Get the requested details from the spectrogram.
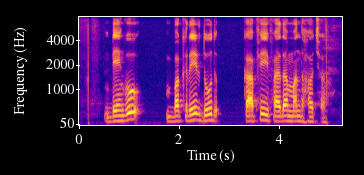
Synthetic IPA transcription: ɖẽːŋɡu | bəkɾiːɾd̪uːd̪ | kaːpʰifʰaːɪd̪amənd̪ɦət͡ʃʰə̰

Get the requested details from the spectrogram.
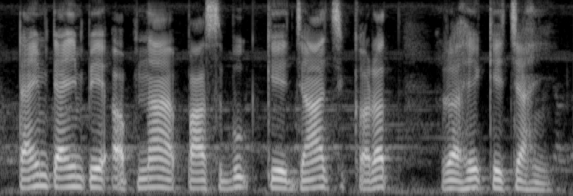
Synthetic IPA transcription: ʈaimʈaimpeʔə̰pnapasbukːed͡ʒãt͡ʃkəɾət̪̚ | ɾəɦeket͡ʃaɦĩ

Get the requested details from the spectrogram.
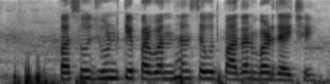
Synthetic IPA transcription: pəsud͡ʒʱuɳɖkepɾbənd̪ʱənseʊt̪pad̪ənbəɽ̤d͡ʒajt͡ʃʰɛ

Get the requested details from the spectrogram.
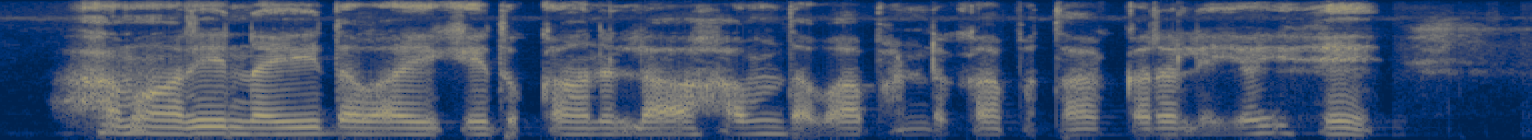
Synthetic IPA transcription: hɐmaːɾinɐid̪ɐʋaːeked̪ʊkaːnlaːhəmd̪ɐ̰ʋapʰə̃ɳɖkapɐt̪akəɾlḛihɛ̃ː

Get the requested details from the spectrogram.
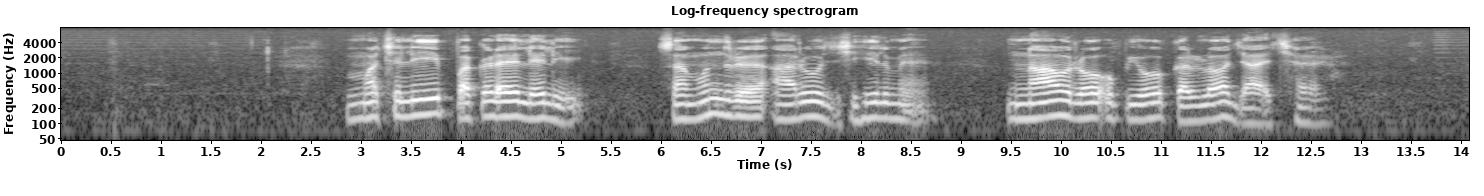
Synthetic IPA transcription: mət͡ʃʰlipəkɽeleːli | səmʊnd̪ɾəaːɾuːd͡ʒd͡ʒʱiːlmḛ̃ | naːwɾoʔʊpjoːɡkəɾlɔd͡ʒaːḛt͡ʃʰɛ

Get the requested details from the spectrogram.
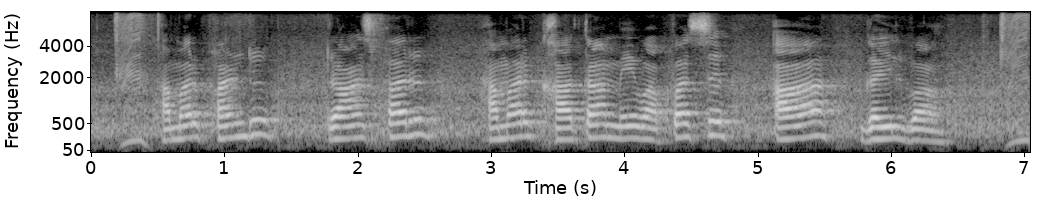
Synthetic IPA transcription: hɐməɾpʰə̃ɳɖ | ʈɾãːnspʰəɾ | hɐməɾkʰaːt̪ãmẽʋaːpəs | aː | ɡɐɪlbãː

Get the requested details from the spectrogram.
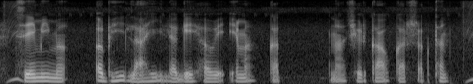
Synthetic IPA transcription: seːmimə̃ | əbʱilaːɦiləɡehəʋeʔemãkə̰t̪ | nã̰t͡ʃʰiɽka̰ːwkəɾsə̰kt̪ʰən

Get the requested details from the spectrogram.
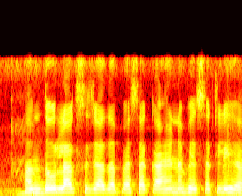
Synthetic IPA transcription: ɦɐmd̪oːlaːkʰsed͡ʒjaːd̪apɛːsakaːɦenɐbʱeːsɐkliɦɛː

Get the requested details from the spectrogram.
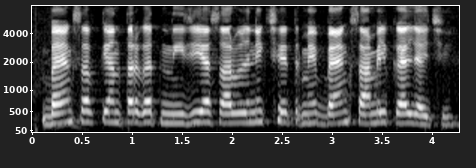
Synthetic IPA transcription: bɛ̃ŋksəbʱkeənt̪əɾɡət̪nid͡ʒijasaɾbəd͡ʒnik̚t͡ʃʰet̪ɾəmebɛ̃ŋksamilkɛld͡ʒajt͡ʃʰi

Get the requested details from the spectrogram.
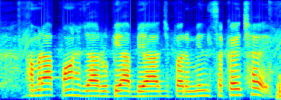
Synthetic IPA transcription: həmɾapãt͡ʃʰɦəd͡ʒaɾːupijabjad͡ʒpəɾmilsəkɛt͡ʃʰɛ

